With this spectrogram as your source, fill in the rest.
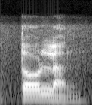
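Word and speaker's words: Tollan: que había muchas dudas o mejor pronunciado tolán estas talan eran auténticos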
